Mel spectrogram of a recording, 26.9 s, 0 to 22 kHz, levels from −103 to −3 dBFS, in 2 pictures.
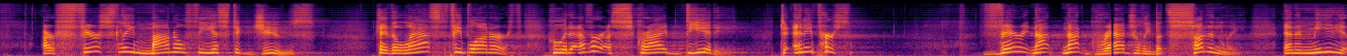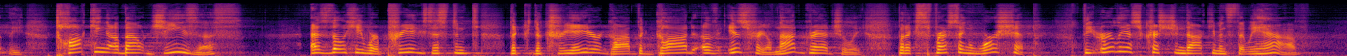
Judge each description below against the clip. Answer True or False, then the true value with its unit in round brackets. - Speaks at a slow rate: True (120 wpm)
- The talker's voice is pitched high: True (235 Hz)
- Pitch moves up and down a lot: False (4.1 semitones)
